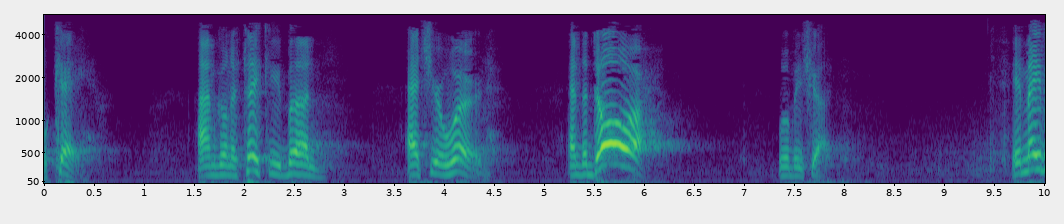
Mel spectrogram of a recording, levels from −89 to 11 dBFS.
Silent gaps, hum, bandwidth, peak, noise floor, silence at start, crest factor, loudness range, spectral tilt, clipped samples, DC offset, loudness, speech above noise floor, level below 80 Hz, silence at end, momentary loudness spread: none; none; 4.8 kHz; -2 dBFS; -67 dBFS; 0 s; 20 dB; 21 LU; -9.5 dB/octave; under 0.1%; under 0.1%; -19 LUFS; 49 dB; -54 dBFS; 0 s; 22 LU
